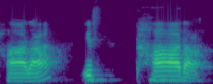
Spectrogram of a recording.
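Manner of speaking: Tara with a tense, strong double d at the start; stronger 따. Shown as a demonstration. Teacher shows the class the strong 따 in Tara. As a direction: hit the double d hard in Tara. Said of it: "Dia kuat sikit".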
